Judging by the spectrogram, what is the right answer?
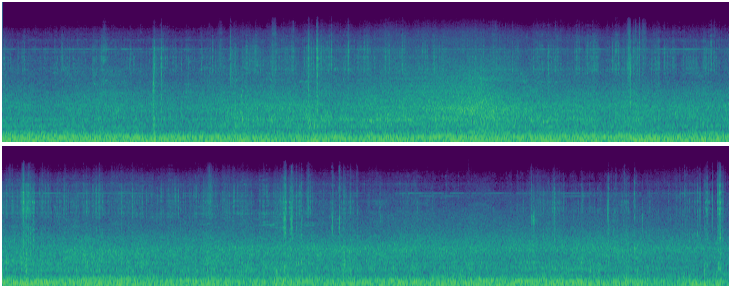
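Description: Wind on the microphone during a bicycle ride: a steady low rumble, with scattered small clicks and rattles.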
